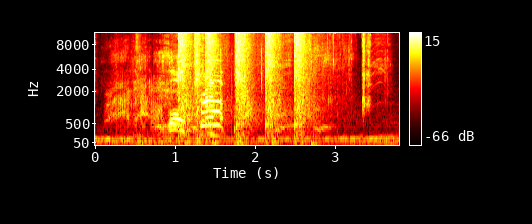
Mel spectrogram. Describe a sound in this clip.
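Gunshots ring out in quick succession.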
